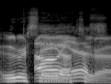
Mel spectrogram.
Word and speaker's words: Urusei Yatsura: Yeah, Urusei Yatsura.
